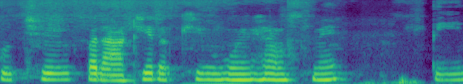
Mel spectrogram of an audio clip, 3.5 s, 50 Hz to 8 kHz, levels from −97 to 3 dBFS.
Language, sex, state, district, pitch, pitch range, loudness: Hindi, female, Chhattisgarh, Bilaspur, 215 Hz, 205-220 Hz, -18 LUFS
